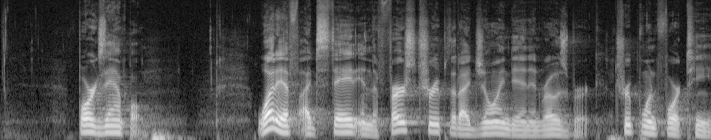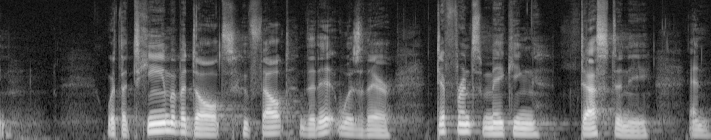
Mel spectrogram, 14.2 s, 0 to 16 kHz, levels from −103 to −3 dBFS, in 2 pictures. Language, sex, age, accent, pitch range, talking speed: English, male, 40-59, American, 110-165 Hz, 135 wpm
